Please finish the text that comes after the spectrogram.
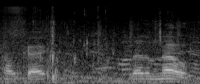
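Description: A man's voice: medium pitch, completely flat delivery, a little slow. A young American man giving casual vlog commentary, hyping things up and repeating his phrases. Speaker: vlogger. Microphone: handheld phone. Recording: loud music over outdoor phone recording. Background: loud music.

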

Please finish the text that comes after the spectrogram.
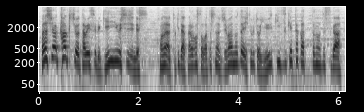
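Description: A dejected wandering minstrel from a video game, read by a man. The speech is formal and courteous in a high voice. Faint music plays behind. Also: animated, quick pace. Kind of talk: game dialogue read aloud by a player.

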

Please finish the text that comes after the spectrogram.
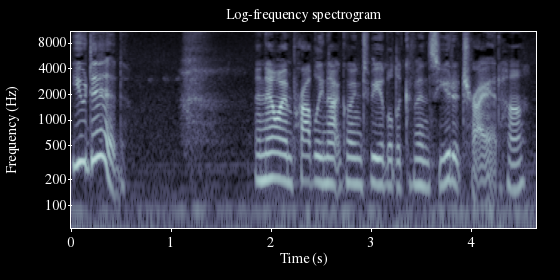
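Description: A woman's voice: on the low side, big pitch swings, a little fast, fairly bright tone. A woman playing a chatty, self-doubting young spacefarer in an audio drama, with a casual, hesitant delivery. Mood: wry, chatty. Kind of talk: naturalistic audio drama acting. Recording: faint background noise.

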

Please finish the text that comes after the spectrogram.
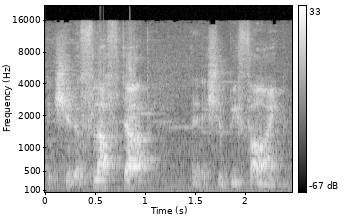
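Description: A man's voice: mid-range voice, animated, normal speed, a bit bright, far from the mic. A middle-aged man giving a casual cooking demonstration as a chef, plain-spoken and informal, recorded indoors in a kitchen. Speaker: chef and cookery teacher. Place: indoor commercial kitchen with steel surfaces. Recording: roomy, off-mic sound with music.

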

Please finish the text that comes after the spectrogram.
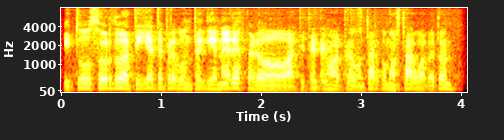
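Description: A man's voice: mid-range voice, fairly even intonation, fast talker. Slangy man hosting a stream. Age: late 30s. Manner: loose, slangy and chummy, with repeated words. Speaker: podcast host. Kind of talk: casual chat. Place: home streaming room.

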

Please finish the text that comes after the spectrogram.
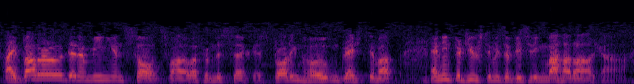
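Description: An actor playing a breezy, flippant middle-aged runaway husband in a 1940s radio play, with glib, dryly witty, theatrical delivery. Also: male voice, fairly high pitch, very animated, fast talker, slightly rough. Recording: muffled, scratchy 1940s radio recording.

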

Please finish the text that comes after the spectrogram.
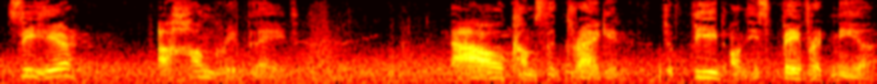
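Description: An actor playing a cruel, gloating male Viking warlord in a video game, with a gravelly, sneering voice. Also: medium pitch, very animated, takes it slowly, long pauses, noisy background, full character voice. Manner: savage, gloating, theatrical. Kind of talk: video game cutscene acting.

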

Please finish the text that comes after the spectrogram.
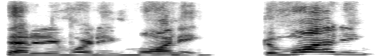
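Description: A woman's voice: medium pitch, lively intonation, unhurried, a bit bright, dry recording. A woman hosting a live craft session over a video call, chatting playfully and laughing often. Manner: giggly, playful, laughs a lot. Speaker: craft show host. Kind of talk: casual chat while crafting. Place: home craft table, indoors.

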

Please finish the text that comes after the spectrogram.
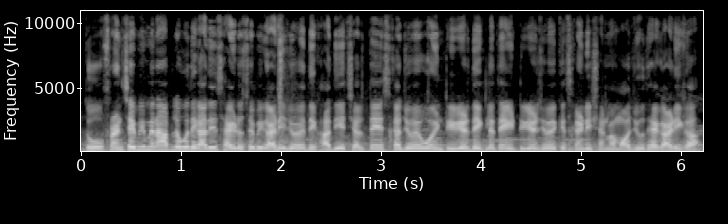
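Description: Fast-talking young man, car vlogger. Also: sits high, fairly bright tone, slight background noise. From Pakistan. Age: 20s. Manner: repetitive, explanatory patter. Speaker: host, car market reviewer. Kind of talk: vlog walkthrough and short interviews. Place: outdoor open car market. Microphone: phone at arm's length. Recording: busy outdoor street market chatter.

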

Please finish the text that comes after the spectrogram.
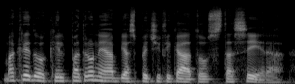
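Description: Male reader as impassive butler in a storybook mystery, formal, servile, measured dignity. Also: on the high side, animated, close to an everyday voice. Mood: impassive, deferential. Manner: formal, deferential. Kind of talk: audiobook character reading.

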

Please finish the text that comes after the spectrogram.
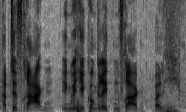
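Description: A woman's voice: medium pitch, brisk, fairly bright tone, a little hiss or hum. A young woman, a native speaker, giving an informal talk to a small group about community networks, hesitant with many fillers. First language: German. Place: dark event room, on stage.

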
